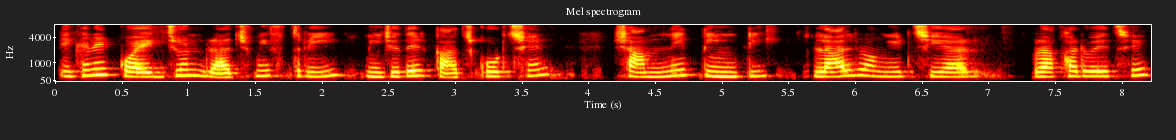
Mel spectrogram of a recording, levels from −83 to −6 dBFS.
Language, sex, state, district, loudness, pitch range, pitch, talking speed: Bengali, female, West Bengal, Kolkata, -18 LUFS, 245-295 Hz, 265 Hz, 95 wpm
